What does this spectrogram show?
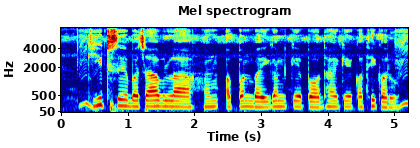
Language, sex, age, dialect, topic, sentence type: Magahi, male, 18-24, Western, agriculture, question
